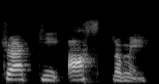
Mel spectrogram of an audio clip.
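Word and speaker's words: tracheostomy: tummy all right so you see that little ASP right there you need to pronounce that because otherwise become a different uh procedure so it track the ostomy Chucky out to me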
